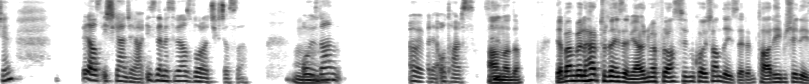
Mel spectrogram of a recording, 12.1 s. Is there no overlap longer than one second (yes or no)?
yes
